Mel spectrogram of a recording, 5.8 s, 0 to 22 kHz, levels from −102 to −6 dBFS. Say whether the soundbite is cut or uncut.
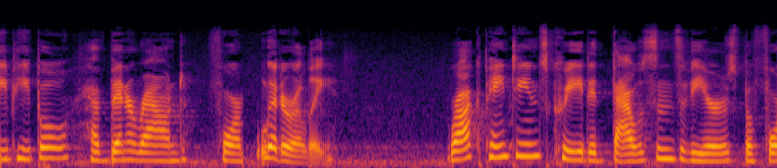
cut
